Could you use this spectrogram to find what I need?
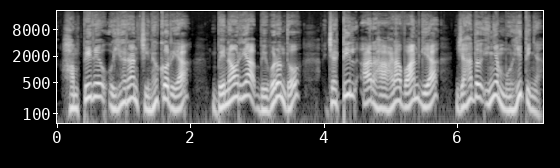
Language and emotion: Santali, happy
